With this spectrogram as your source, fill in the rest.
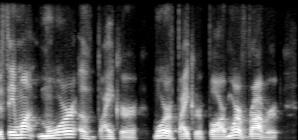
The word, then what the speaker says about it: B1ker: But if you want to spell it out, biker, just like the name biker, the word biker, the one in the dictionary, it's just a one instead of an I.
